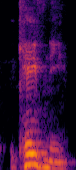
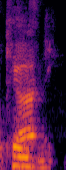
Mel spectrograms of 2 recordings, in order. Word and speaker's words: Kaveny: Kaveny. So how you pronounce it is you have a cave in front of you. You just crawl on your knees into a small cave. So Kaveny.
